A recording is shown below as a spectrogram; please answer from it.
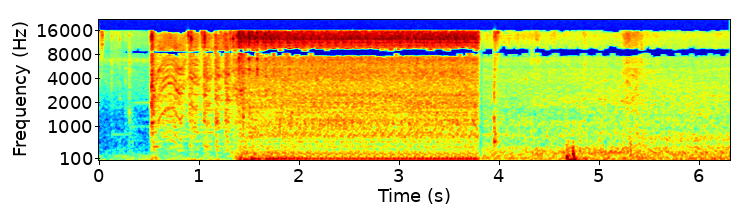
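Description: A 2018 Dodge Charger cranks and fires on a cold start, the starter whirring briefly before the engine catches with a loud rise, then drops into a steady idle with a faint whine above it.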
